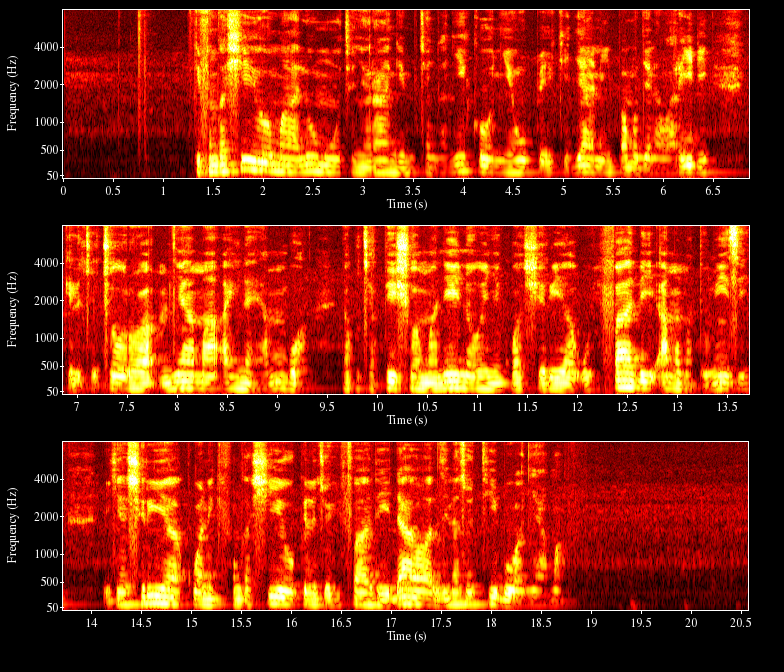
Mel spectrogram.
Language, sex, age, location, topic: Swahili, male, 25-35, Dar es Salaam, agriculture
